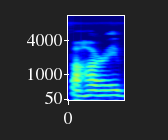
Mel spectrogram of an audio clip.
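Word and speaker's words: Bahareh: I'll let you pronounce your name and if you could spell it also for the benefits of um committee members. It's Bahare and it's B A H A R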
